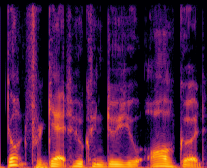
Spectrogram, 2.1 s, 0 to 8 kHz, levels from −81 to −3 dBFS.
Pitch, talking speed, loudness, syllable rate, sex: 95 Hz, 230 wpm, -17 LUFS, 4.7 syllables/s, male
